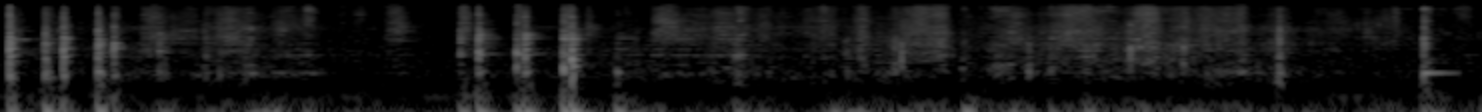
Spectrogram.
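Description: Fingertips and nails tap the top and rim of a round, orange printed metal lid from a Baileys tin, palm-sized and hollow, held in both hands. A series of light, sharp clicking taps with a bright metallic tick that fades almost instantly, set against a low, quiet background.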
